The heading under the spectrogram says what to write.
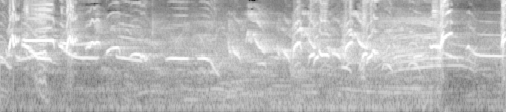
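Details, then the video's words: Oriental magpie-robin in full song, with bright whistled notes, long downslurs and busy twittering packed tightly together, punctuated by sharp clicks. "suara kicau burung Kacer"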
